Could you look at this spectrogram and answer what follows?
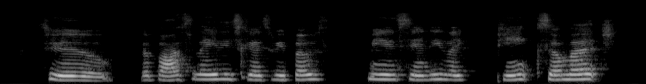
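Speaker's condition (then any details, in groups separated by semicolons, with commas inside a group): Down syndrome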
